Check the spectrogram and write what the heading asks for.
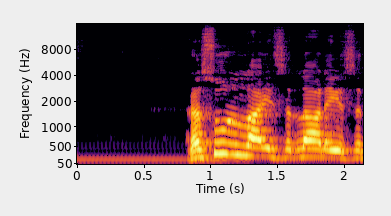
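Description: A steady low electrical mains hum in the recording during a pause, then a man's voice speaking again about a second in.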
